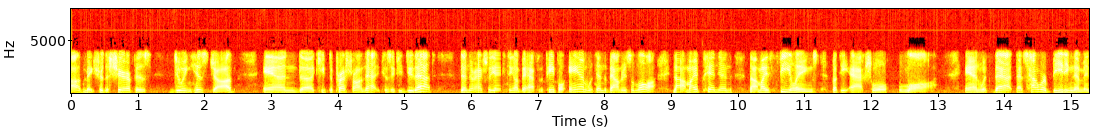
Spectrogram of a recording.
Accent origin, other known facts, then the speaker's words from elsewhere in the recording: Cajun, Louisiana, United States; being a Cajun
